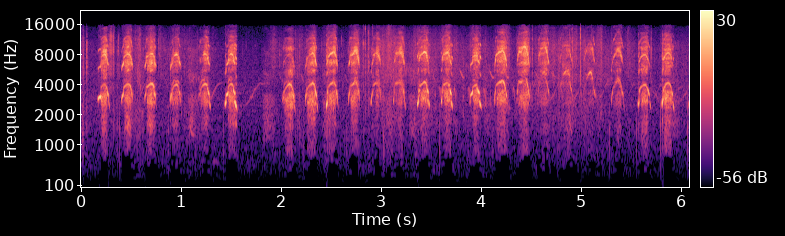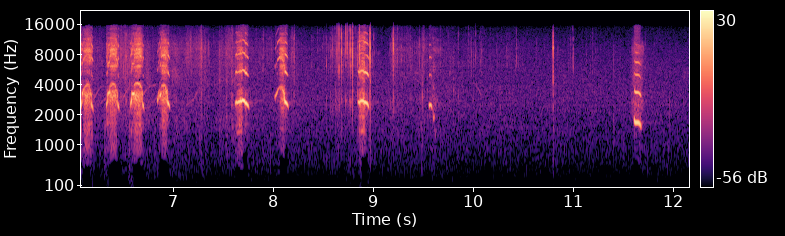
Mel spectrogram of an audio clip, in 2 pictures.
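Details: Osprey at a nest on 27 June 2022, bringing a fish and watching the feeding. A long, rapid run of shrill whistled notes, several per second, that slows and thins into scattered calls.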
